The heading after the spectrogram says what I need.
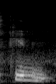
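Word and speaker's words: skin: ஸ்கின்னுனா தொலி சம்டான்னு சொல்லுவாங்க, சின்னு சொல்லக்கூடாது. சின்னுனா பாவம் பார்க்கறது. This is ஸ்கின் நாட் சின்.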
